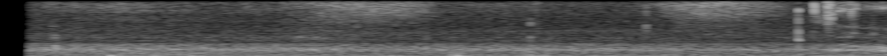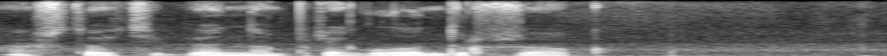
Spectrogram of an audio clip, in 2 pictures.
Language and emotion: Russian, neutral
